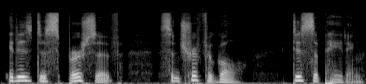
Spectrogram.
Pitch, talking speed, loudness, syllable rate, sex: 135 Hz, 80 wpm, -19 LUFS, 5.0 syllables/s, male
